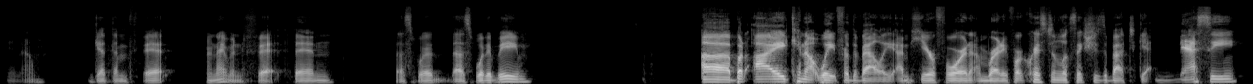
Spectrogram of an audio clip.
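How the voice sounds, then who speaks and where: A man in his thirties with a low, slightly bright voice hosts a casual pop-culture gossip livestream, with no room sound in the recording. He chats with viewers in a sassy, playful, slangy way, calling them honey and boo.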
